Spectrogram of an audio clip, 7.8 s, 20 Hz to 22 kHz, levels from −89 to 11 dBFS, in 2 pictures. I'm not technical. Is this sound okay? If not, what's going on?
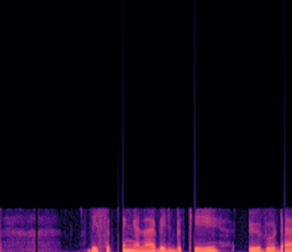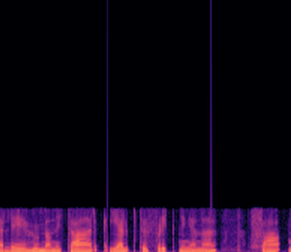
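No. There are blocks of digital silence at 0.48, 1.58, 2.56, 3.78 (just before "humanitær hjelp til flyktningene"), 5.33 (just before "hjelp til flyktningene") and 6.72 (right after "humanitær hjelp til flyktningene"). The computer likely failed to deliver sound in time, so tiny gaps of 5 to 60 milliseconds snap in, each heard as a click or brief dropout. The narrow, phone-like sound, with nothing above 4 kHz, comes from the call connection.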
